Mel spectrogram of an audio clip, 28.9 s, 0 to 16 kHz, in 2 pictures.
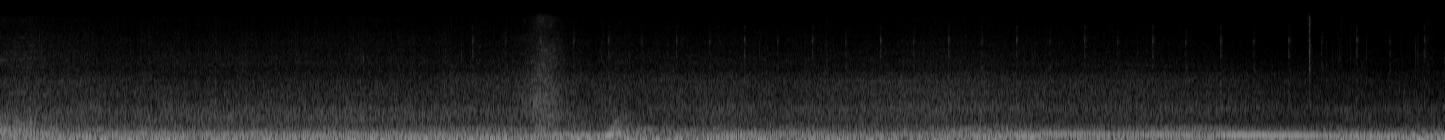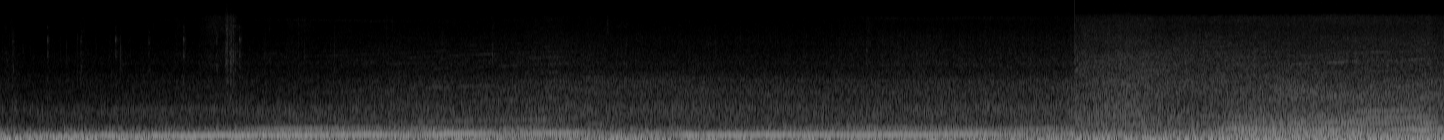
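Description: Supercharged 6.2-litre V8 of a Dodge Challenger SRT Hellcat with its stock intake, heard from inside the cabin while driving. The engine note falls and rises through the gears with a few steady stretches, then grows louder and climbs in pitch under hard acceleration near the end.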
